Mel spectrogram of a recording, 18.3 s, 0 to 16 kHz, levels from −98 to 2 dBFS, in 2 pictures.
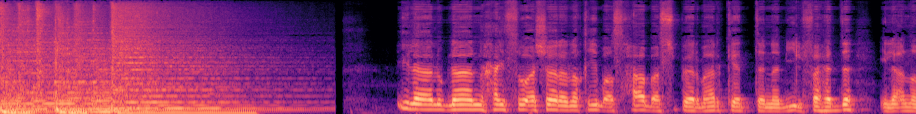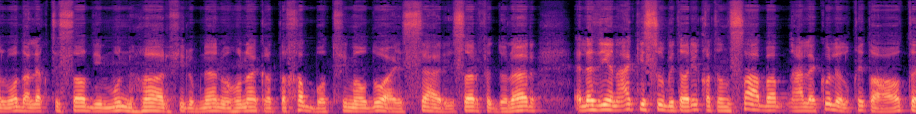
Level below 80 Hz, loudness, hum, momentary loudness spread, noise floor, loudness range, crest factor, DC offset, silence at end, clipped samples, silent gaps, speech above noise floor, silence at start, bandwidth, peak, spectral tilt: -30 dBFS; -18 LUFS; none; 8 LU; -55 dBFS; 2 LU; 16 dB; under 0.1%; 0 s; under 0.1%; 3.36-3.41 s; 37 dB; 0 s; 16 kHz; -2 dBFS; -5.5 dB/octave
